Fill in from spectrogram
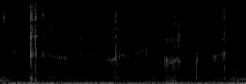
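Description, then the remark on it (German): Crunchy chewing of honey-and-salt peanuts from a cashew and peanut mix bought at Lidl, with several sharp, crackling bites at irregular intervals over a low, steady rumble, fairly quiet overall and with no talking. “ich meine, beim Discounter und habe mir Honig- und Salz-Erdnüsse gekauft.”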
